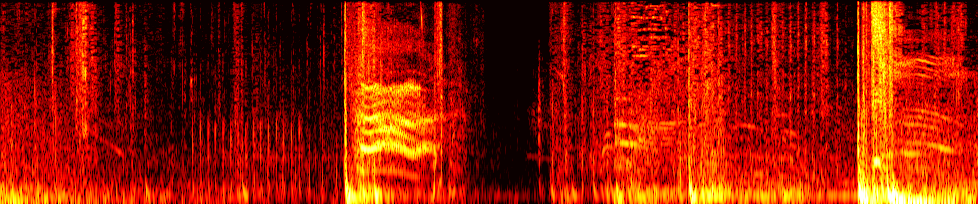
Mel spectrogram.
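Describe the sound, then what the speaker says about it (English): Bombing run explosions in a video game battle: heavy booms and thuds crash in two loud bursts amid ongoing gunfire, with shouted voices over the chaotic mix. "Friendly bombing run inbound!"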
